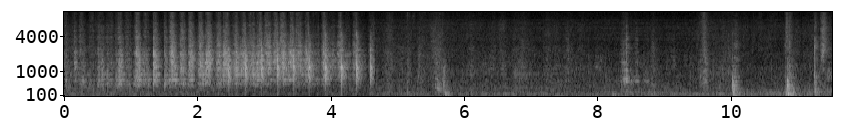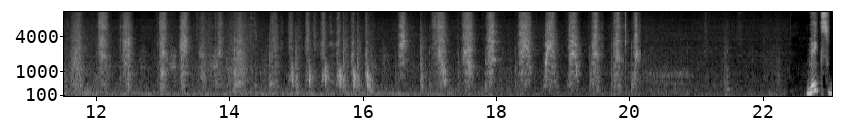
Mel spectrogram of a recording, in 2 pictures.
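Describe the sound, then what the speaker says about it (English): A stone rubs over black-powdered lacquer on a carved wooden dragon, making rhythmic scraping strokes, first in a dense burst and then as a long run of short, regular passes, close and fairly quiet. "sharpen the parts covered with black powder with a stone"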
